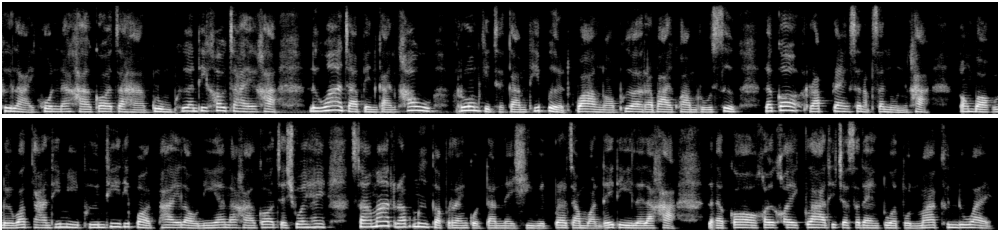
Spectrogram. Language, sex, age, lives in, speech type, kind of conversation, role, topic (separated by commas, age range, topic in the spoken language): Thai, female, 20-24, Thailand, read, expert-assistant, expert, อยากเข้าใจว่าทำไมบางประเด็นทางวัฒนธรรมถึงถูกพูดถึงต่างกันในแต่ละกลุ่ม เราควรหาข้อมูลจากไหนถึงจะเห็นมุมมองที่หลากหลาย?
